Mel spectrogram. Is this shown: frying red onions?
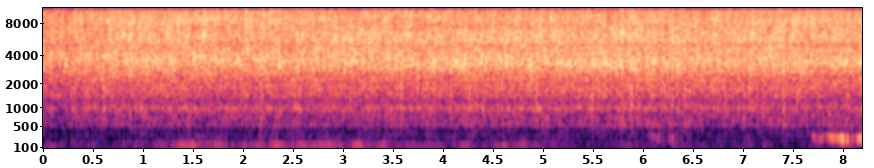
yes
